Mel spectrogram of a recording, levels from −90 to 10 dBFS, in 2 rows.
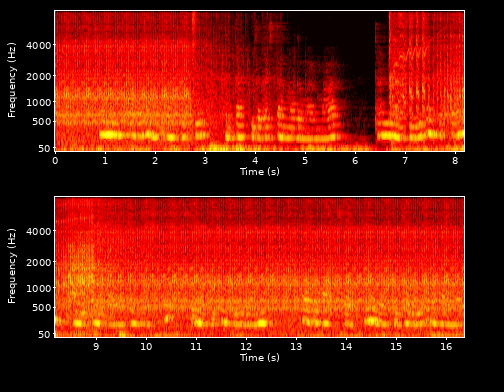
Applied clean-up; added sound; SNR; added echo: none; Engine starting / Bus; 2 dB; reverberation time 0.7 s.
